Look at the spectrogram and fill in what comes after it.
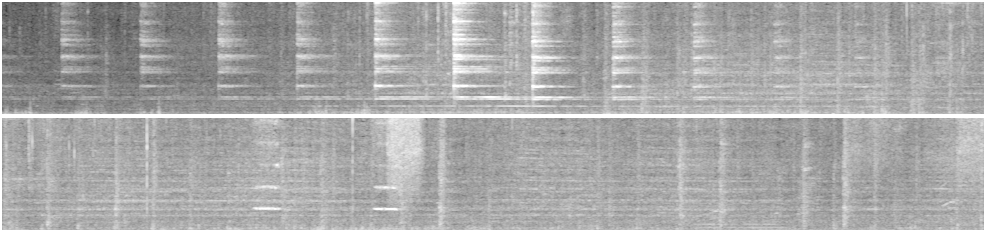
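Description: MBTA commuter rail train pulling into the station: its bell rings about twice a second for the first several seconds, then the coaches rumble and click past over the rail joints, with a few short wheel and brake squeals as it slows.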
